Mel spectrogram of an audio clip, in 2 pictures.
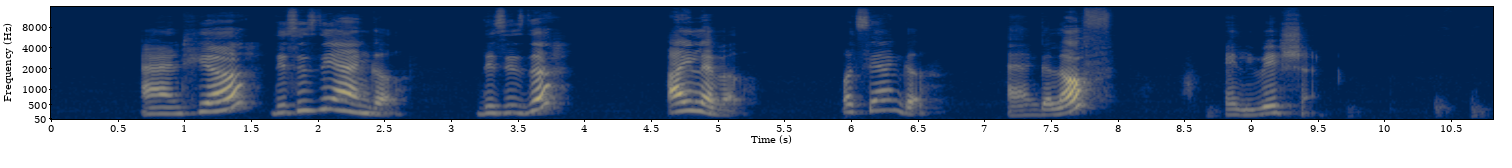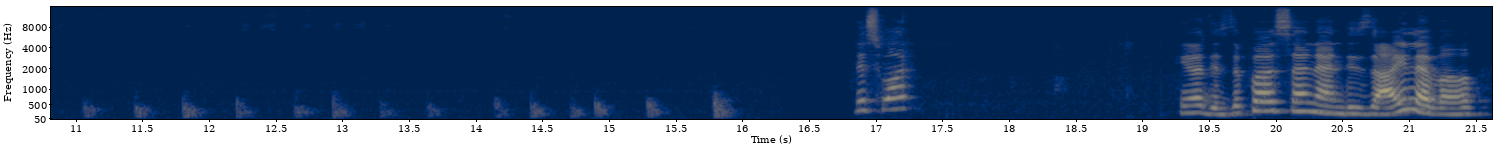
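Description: A young woman speaks calmly and clearly into a microphone, in short phrases.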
